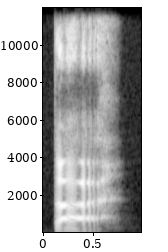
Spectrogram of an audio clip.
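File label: "dai4", Chinese; HSK3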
